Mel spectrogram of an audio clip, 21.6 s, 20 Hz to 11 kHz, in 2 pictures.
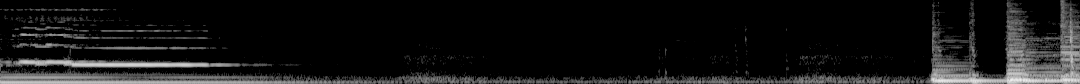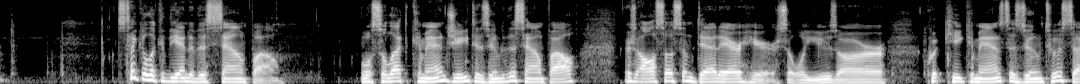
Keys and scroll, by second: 10.7 space, 15.1 super+g.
